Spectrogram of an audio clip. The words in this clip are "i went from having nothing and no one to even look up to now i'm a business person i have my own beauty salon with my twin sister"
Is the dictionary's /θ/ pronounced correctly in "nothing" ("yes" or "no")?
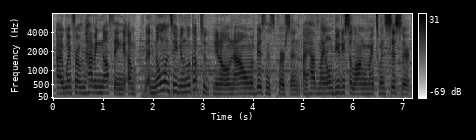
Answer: yes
